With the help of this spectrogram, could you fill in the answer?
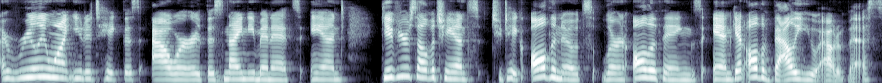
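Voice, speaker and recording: Animated and with hardly any pauses, a woman speaks at a fairly high pitch with ordinary pitch variation. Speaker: online business coach. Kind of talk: webinar training. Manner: fast.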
